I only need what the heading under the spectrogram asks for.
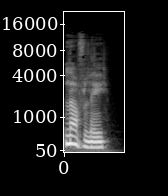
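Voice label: "lovely", British English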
